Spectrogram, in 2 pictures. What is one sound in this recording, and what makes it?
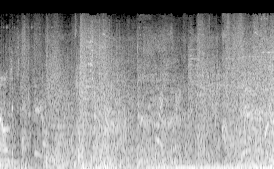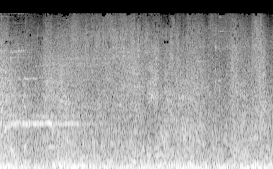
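Game spell blasts and clashes crackle and boom.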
